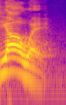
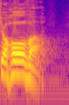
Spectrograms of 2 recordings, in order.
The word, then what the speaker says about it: Yahweh: So given this clue, most theologians would then say the formal name for God is Yahweh. And that would be the correct pronunciation of it. Now, some of you heard that God's name is pronounced Jehovah.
